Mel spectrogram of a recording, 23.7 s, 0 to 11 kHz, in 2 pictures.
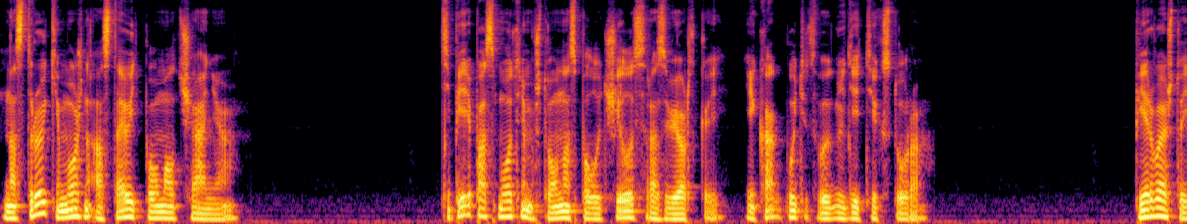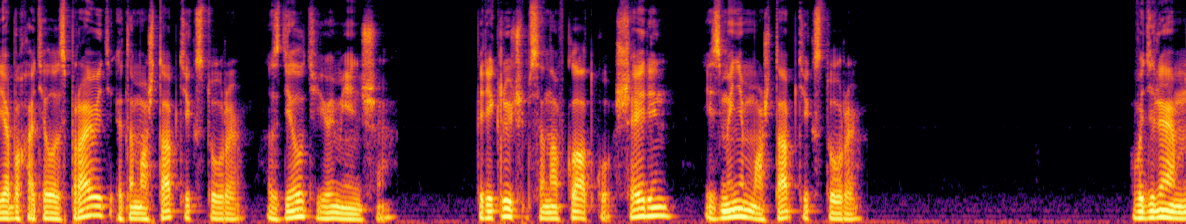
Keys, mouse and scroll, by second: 19.0 click.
